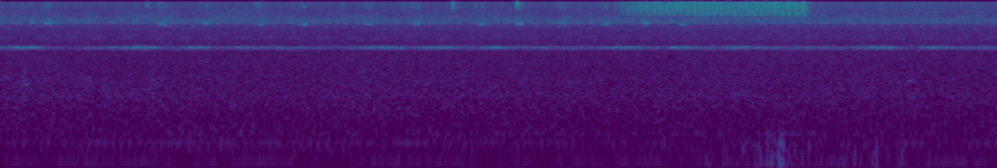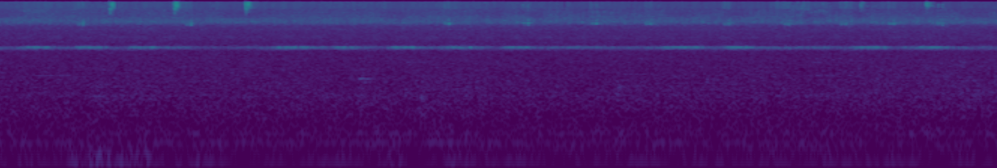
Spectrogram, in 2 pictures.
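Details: Singing crickets on a southern Crimean night, their shrill pulsed trill running without pause at a constant pitch. A higher faint band accompanies it, with breeze hiss throughout and a brief gust-like rush partway through.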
